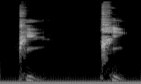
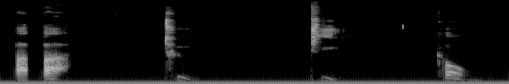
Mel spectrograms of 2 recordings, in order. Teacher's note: pronounced with a little puff of air try it say p p you can feel it hold your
